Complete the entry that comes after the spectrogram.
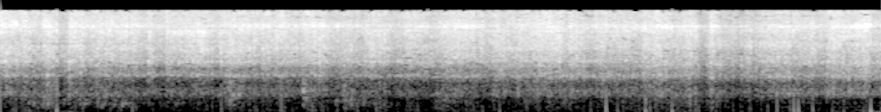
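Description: Eggplant pieces sizzling in hot coconut-oil tempering in an aluminium pot: a steady frying hiss with scattered small crackles.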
